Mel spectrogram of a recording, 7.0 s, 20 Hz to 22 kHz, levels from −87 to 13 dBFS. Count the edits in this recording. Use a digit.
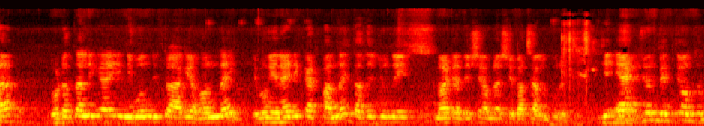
1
